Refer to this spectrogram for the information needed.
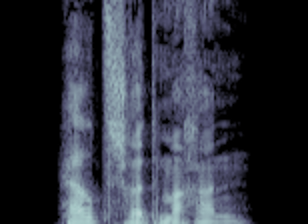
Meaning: dative plural of Herzschrittmacher
- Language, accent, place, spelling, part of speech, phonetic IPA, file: German, Germany, Berlin, Herzschrittmachern, noun, [ˈhɛʁt͡sʃʁɪtmaxɐn], De-Herzschrittmachern.ogg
